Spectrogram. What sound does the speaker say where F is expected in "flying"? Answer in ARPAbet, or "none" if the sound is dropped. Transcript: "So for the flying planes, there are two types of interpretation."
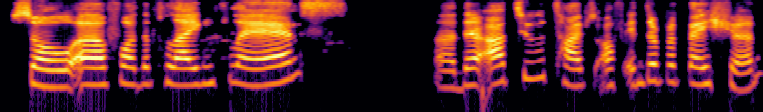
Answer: P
